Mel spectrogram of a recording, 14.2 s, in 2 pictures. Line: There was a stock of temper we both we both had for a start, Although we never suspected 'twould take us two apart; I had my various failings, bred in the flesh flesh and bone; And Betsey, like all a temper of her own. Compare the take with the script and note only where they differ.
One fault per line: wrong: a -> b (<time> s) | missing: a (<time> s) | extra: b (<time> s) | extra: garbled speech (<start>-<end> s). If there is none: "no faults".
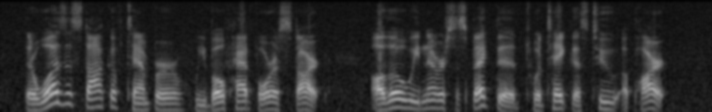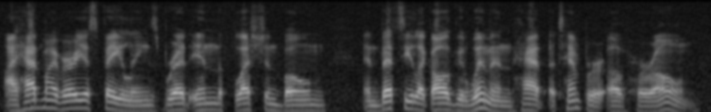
missing: we both (2.3 s)
missing: flesh (9.8 s)
extra: good women had (11.6 s)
